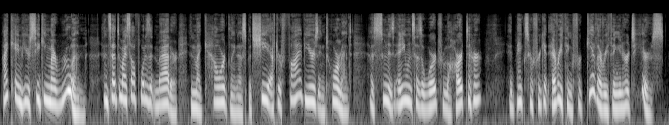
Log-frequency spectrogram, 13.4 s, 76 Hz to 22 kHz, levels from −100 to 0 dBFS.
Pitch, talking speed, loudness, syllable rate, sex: 195 Hz, 205 wpm, -19 LUFS, 5.8 syllables/s, male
